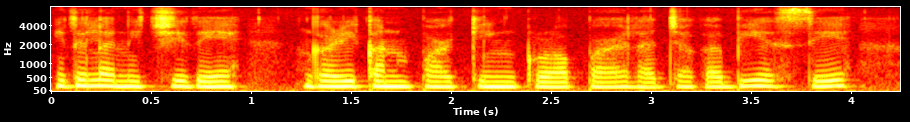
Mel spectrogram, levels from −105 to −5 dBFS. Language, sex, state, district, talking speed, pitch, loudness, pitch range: Nagamese, female, Nagaland, Kohima, 155 wpm, 185 Hz, -15 LUFS, 180-195 Hz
